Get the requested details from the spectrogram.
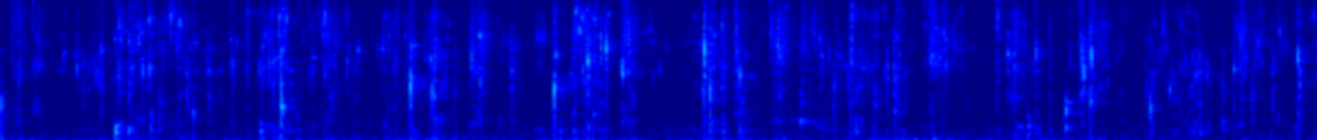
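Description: A plastic spray bottle filled with water is shaken, and the liquid sloshes and splashes inside in quick, uneven bursts. The sound is bright and watery with short, sharp splashes and little low end.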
